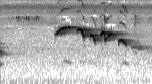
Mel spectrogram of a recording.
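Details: Oriental magpie-robin song used as a lure: a few faint ticks, then one long, bright whistled phrase of sliding, warbled notes that gradually falls in pitch.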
